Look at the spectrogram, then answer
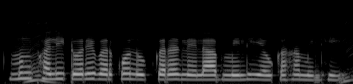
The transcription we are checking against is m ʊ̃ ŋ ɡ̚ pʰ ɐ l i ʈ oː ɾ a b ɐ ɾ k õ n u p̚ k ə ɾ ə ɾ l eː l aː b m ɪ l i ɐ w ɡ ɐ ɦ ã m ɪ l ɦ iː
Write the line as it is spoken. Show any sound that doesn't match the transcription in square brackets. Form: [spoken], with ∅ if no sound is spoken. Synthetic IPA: m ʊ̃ ŋ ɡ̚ pʰ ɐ l i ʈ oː ɾ [e] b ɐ ɾ k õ n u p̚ k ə ɾ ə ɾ l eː l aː b m ɪ l i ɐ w [k] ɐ ɦ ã m ɪ l ɦ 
